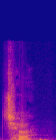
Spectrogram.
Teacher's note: तालव्य महाप्राण और घोष वर्ण का उदाहरण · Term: तालव्य महाप्राण घोष वर्ण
